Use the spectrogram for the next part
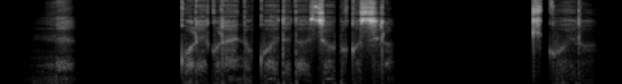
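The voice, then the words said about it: Close soft whispering. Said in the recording (Japanese): “密着しないと、ささやきなんてできないじゃない。”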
